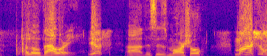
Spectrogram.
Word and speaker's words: Valery: My name is spelled with Y at the end instead of I-E for female, spelled with Y, and it's pronounced Valery.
